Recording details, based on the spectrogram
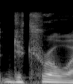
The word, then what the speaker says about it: Dutroux: Mark Dutroux, which is one, Dutroux, I guess you pronounce his name, an X at the end.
